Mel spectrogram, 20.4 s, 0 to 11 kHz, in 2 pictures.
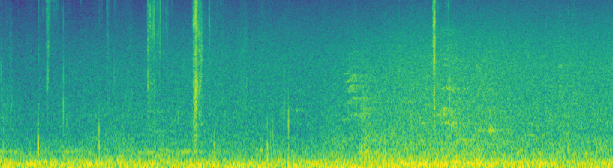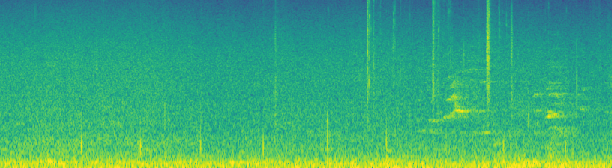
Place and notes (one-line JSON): {"title": "Bürknerstr., Neukölln, Berlin - walking, wind high above in tree crowns", "date": "2015-09-05 16:03:00", "description": "Sonopoetic paths Berlin", "latitude": "52.49", "longitude": "13.43", "altitude": "48", "timezone": "Europe/Berlin"}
